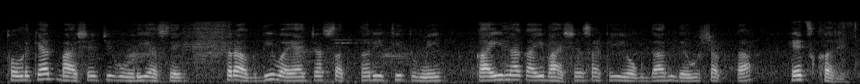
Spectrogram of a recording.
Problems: constant background noise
